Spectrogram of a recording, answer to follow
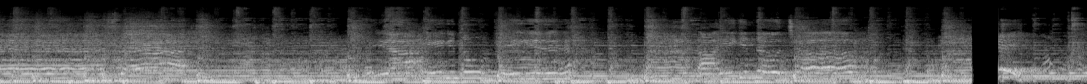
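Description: Live rock band playing: a woman singing over electric guitar and bass with a steady beat. The sound cuts out suddenly for a moment near the end.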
